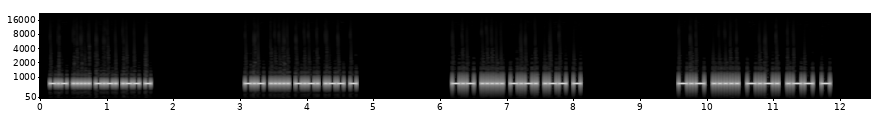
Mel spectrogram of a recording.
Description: Morse code, heard as a keyed tone, about 36 wpm, 700 Hz. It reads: K5CWT K5CWT K5CWT K5CWT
